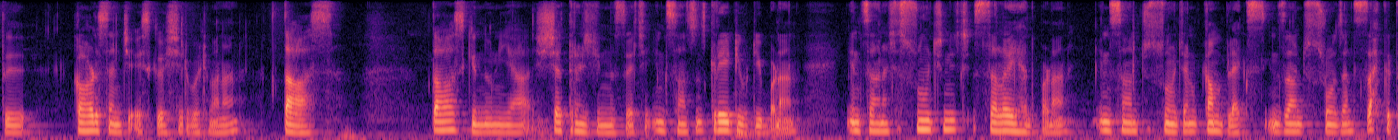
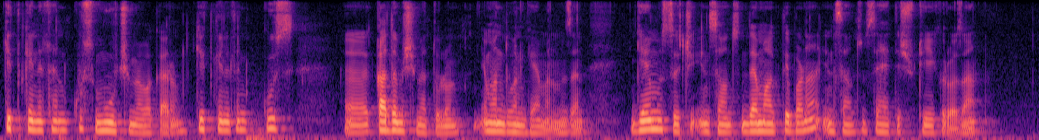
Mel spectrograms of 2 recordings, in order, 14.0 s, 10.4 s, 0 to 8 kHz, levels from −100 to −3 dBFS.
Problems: none marked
